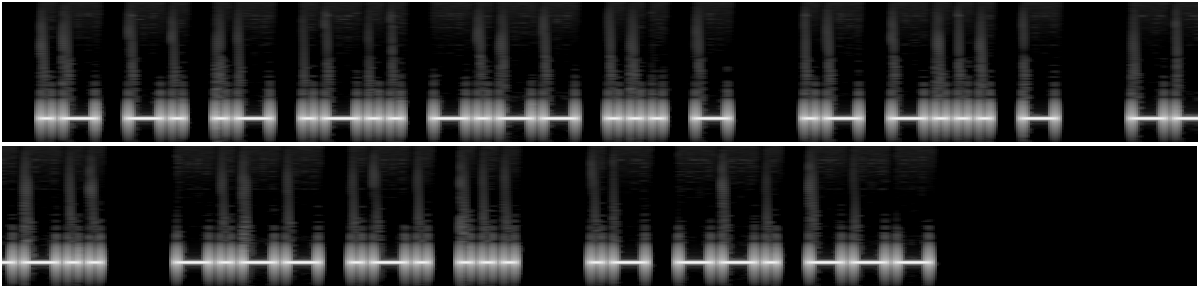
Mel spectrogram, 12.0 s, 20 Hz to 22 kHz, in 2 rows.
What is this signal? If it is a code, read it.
Morse code, heard as a keyed tone, about 21 wpm, 700 Hz. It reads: ANALYST ABT 8 YRS AGO
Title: Practice QSO - Exchange 3 - More Info - 22wpm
